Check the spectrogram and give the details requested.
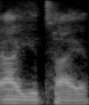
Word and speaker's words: Ayutthaya: Oh, I did say it right, Ayutthaya.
